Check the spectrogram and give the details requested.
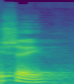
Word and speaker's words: Hsieh: Now, Tony Hsieh, I know that's how you say it.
